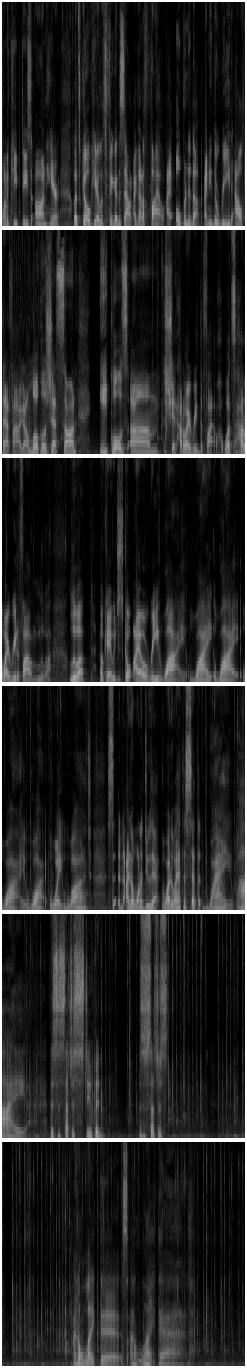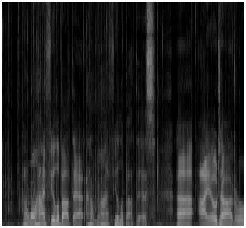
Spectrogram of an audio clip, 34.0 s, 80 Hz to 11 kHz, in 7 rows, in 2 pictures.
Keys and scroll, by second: 0.0-2.6 typing, 4.3-6.3 typing, 7.4-8.4 typing, 15.0 alt+{, 18.4 alt+{, 19.0 ctrl+c, 19.4-34.0 typing, 22.3 alt+{.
